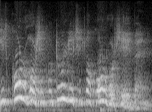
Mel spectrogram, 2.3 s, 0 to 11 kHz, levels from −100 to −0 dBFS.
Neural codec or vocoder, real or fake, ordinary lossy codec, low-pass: none; real; none; none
